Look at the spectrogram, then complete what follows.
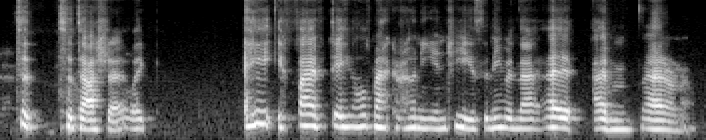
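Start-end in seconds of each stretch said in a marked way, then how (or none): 2.5-6.8 confiding, quiet stage half-whisper. Voicing a character leaning in to confide in Tasha: half-whispering. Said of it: "She just kinda leans into whisper".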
